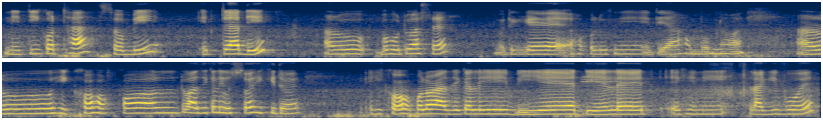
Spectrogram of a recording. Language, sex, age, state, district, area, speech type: Assamese, female, 45-60, Assam, Lakhimpur, rural, spontaneous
